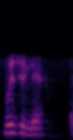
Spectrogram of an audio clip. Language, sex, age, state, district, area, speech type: Odia, female, 18-30, Odisha, Mayurbhanj, rural, conversation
